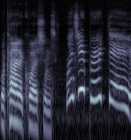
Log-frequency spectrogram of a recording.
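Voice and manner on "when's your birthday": odd, squeaky, very high put-on voice. Reading aloud a woman's text messages, hers in a weird voice. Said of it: "in a weird voice".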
